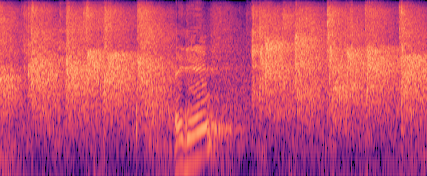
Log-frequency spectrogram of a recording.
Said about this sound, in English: Okay, they've all tried. Clap for them.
